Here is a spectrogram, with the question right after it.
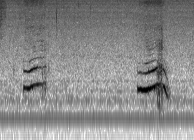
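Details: Sleeping female cat giving two whistling snores, the second longer and rising before it drops away, separated by a quiet pause of about two seconds; faint steady hum throughout.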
